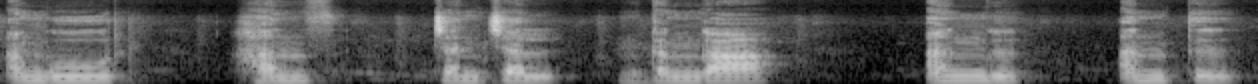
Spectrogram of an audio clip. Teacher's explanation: जब किसी वर्ण का उच्चारण करते समय हवा नाक से बाहर निकलती है, हवा नाक से बाहर निकलती है, मुंह से नहीं। उस वर्ण के ऊपर बिंदु का चिन्ह अंकित कर दिया जाता है। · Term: अनुस्वार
